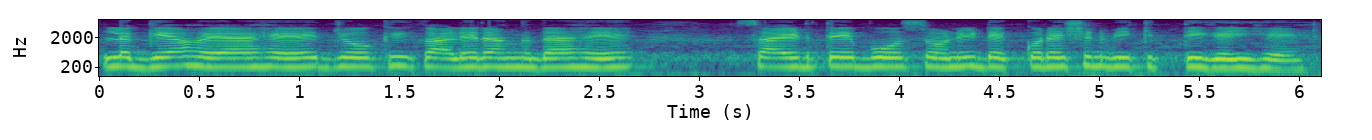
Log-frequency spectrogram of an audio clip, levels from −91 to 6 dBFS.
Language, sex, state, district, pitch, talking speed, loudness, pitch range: Punjabi, female, Punjab, Kapurthala, 210 Hz, 175 wpm, -13 LUFS, 205-215 Hz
